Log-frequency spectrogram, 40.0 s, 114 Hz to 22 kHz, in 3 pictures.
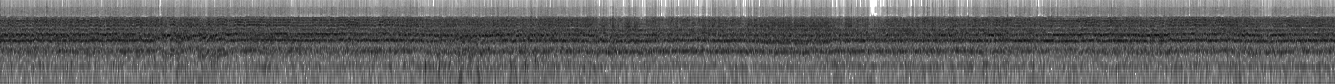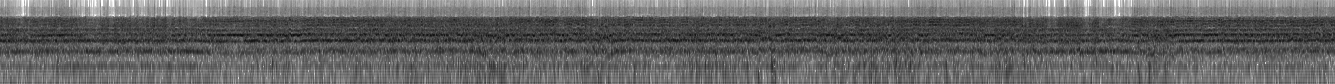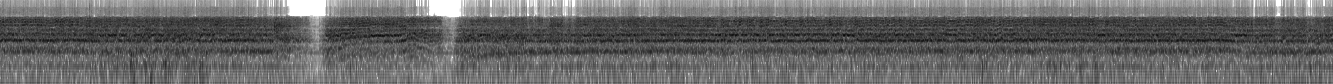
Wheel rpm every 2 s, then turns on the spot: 210, 230, 230, 220, 230, 220, 230, 220, 230, 230, 230, 230, 220, 220, 190, 130, 220, 210, 220, 220.
none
